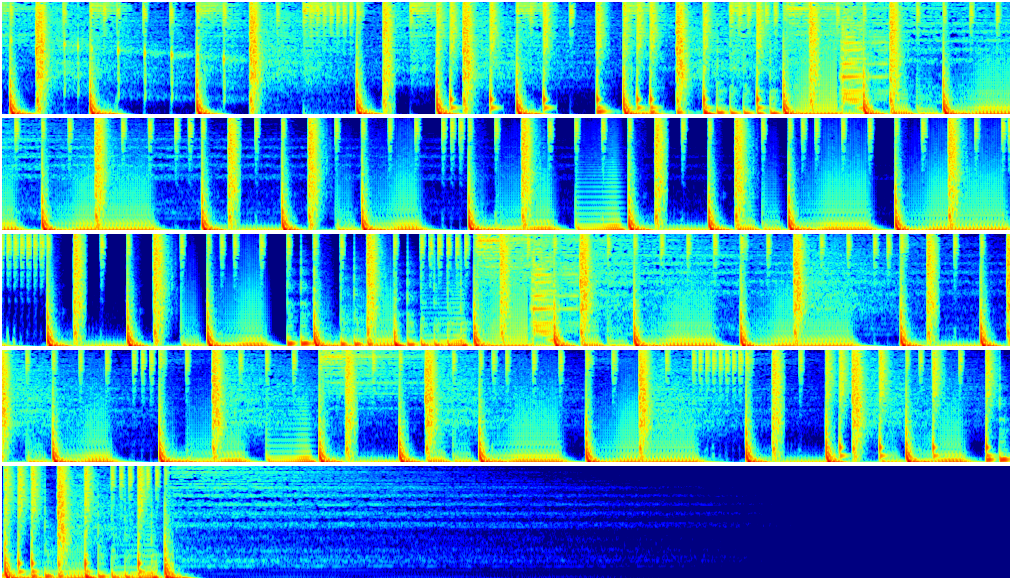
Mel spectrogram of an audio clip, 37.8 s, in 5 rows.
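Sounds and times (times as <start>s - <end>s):
drums: 0.0s - 33.2s
bass: 3.9s - 31.7s.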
